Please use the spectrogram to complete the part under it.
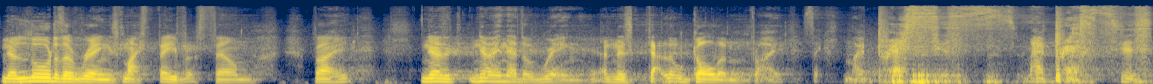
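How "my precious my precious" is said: slow, breathy, drawn-out whisper, done badly. Speaker explaining money's grip through Lord of the Rings, bad Gollum impression. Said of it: "I can't do a very good accent".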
